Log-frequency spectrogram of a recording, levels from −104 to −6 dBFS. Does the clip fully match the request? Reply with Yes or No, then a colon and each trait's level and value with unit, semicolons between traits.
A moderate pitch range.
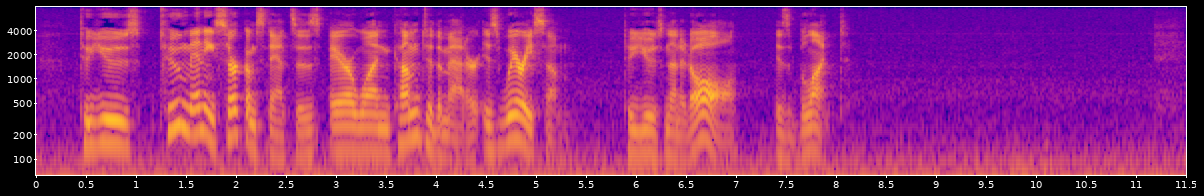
No: wide, 6.0 semitones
